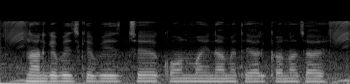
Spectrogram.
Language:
Maithili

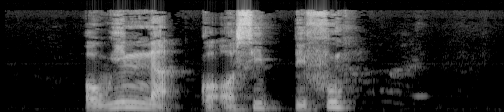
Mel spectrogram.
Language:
Borgu Fulfulde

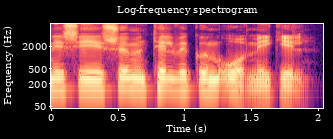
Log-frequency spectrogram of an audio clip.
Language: Icelandic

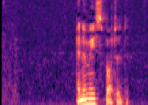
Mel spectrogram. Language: English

